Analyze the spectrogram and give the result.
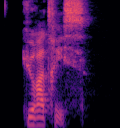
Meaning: female equivalent of curateur
- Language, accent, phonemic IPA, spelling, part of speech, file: French, France, /ky.ʁa.tʁis/, curatrice, noun, LL-Q150 (fra)-curatrice.wav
